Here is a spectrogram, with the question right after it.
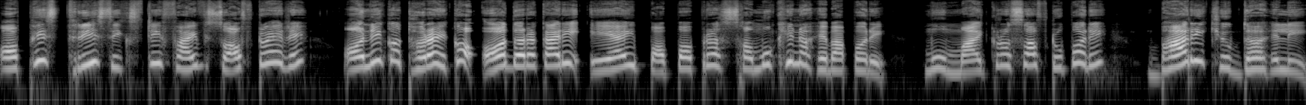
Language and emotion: Odia, angry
